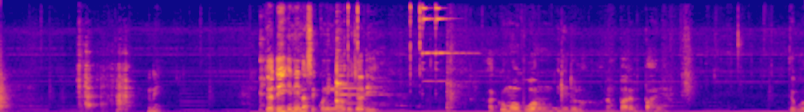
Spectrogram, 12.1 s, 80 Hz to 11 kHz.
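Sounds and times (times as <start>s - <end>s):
soft background music: 0.0s - 12.0s
steady low hum: 2.0s - 12.0s.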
